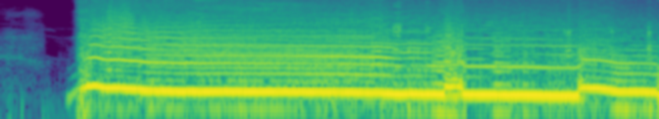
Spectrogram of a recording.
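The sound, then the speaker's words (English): A person vocally imitates a creature's roar: one loud, sustained, strained bellow lasting about three seconds, with a brief break and a slight upward shift in pitch near the end. “do you want to do an impression of that roar for us?”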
